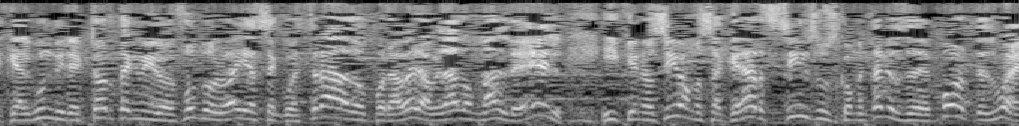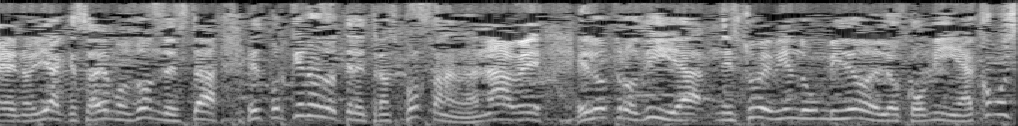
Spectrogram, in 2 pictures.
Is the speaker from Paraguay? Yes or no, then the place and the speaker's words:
no; Trelew, Chubut, Argentina; de Trelew, Chubut, Argentina.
